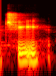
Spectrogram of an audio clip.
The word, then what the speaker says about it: Qi: It's at Christina Qi, uh, which is spelled Q I.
